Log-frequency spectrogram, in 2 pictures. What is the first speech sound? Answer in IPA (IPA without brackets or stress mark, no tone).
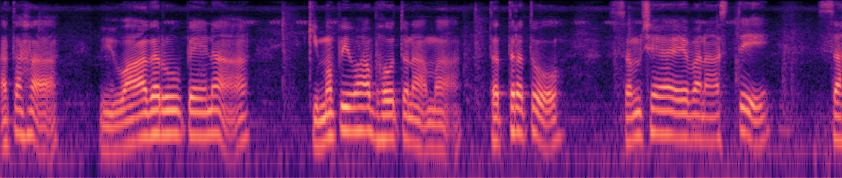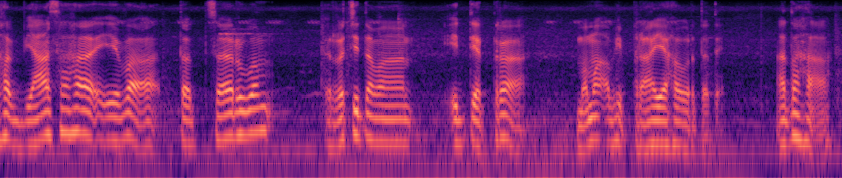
ɐ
